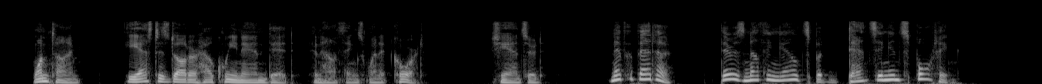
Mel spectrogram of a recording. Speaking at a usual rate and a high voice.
No: average, 160 wpm; low, 125 Hz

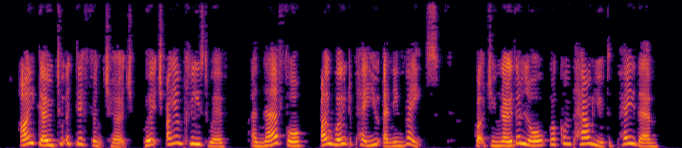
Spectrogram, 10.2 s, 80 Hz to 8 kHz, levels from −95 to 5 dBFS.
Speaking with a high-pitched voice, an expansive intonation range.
Yes: very high, 270 Hz; wide, 6.7 semitones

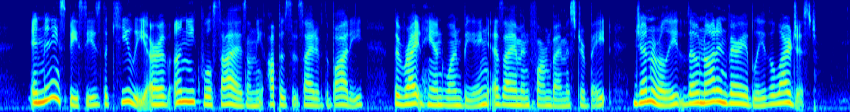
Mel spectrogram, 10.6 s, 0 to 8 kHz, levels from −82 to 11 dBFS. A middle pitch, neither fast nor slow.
No: high, 215 Hz; average, 190 wpm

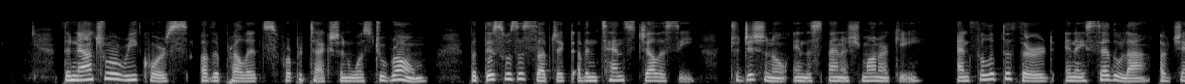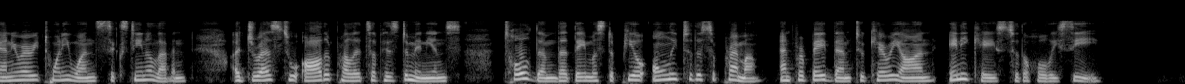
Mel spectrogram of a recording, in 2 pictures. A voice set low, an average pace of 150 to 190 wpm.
No: medium, 170 Hz; average, 160 wpm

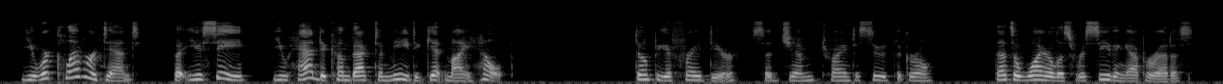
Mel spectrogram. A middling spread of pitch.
Yes: average, 3.7 semitones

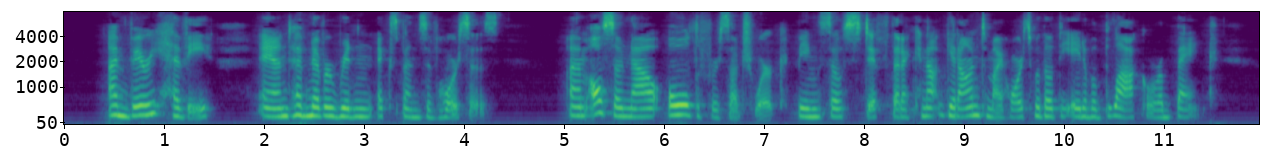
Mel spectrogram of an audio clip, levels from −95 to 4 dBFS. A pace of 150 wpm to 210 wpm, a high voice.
Yes: average, 190 wpm; high, 220 Hz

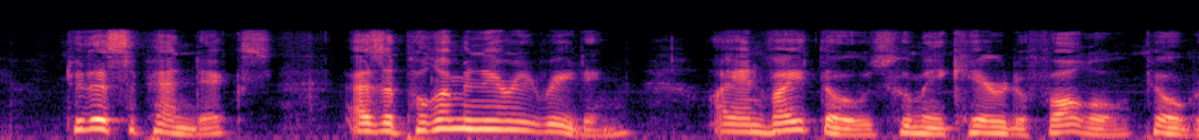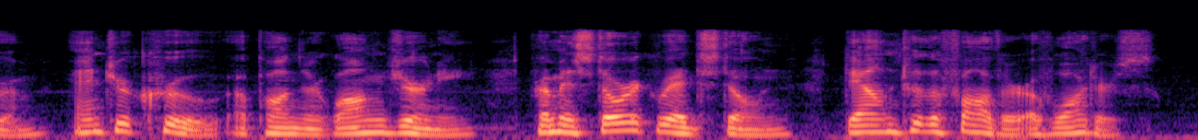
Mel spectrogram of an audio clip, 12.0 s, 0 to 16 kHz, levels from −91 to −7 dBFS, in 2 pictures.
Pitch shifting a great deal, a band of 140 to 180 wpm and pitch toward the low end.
Yes: wide, 6.4 semitones; average, 160 wpm; low, 130 Hz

